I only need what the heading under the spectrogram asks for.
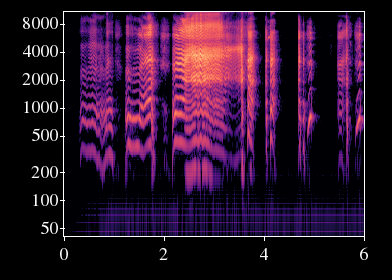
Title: Bruitage bebe qui pleure - crying baby sound - صوت بكاء الرضيع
